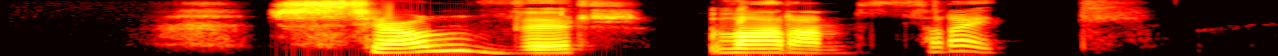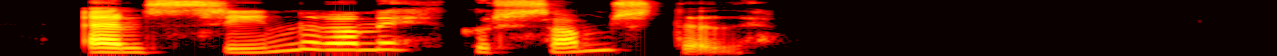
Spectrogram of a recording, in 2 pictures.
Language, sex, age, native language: Icelandic, female, 20-29, Icelandic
